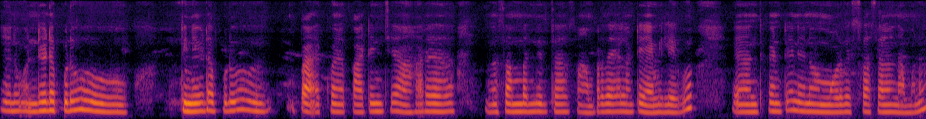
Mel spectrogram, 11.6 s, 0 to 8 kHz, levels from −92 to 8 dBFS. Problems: none marked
